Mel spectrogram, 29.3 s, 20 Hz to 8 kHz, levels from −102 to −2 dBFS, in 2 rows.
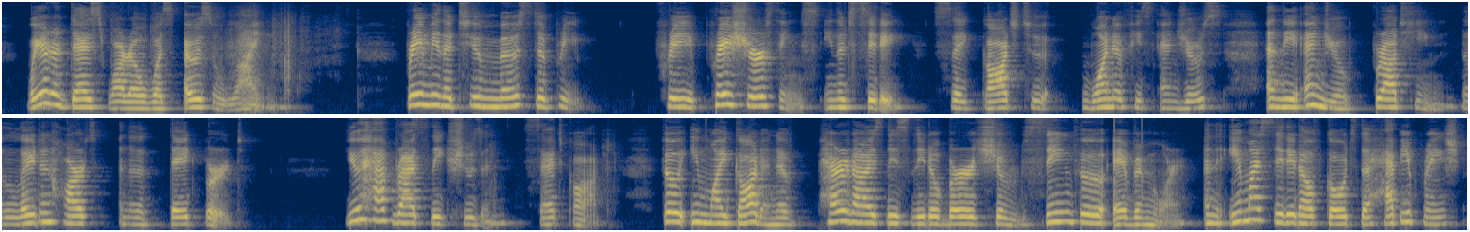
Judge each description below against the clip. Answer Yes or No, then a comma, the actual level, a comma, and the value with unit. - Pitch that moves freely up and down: No, average, 3.4 semitones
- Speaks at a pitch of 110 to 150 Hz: No, high, 210 Hz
